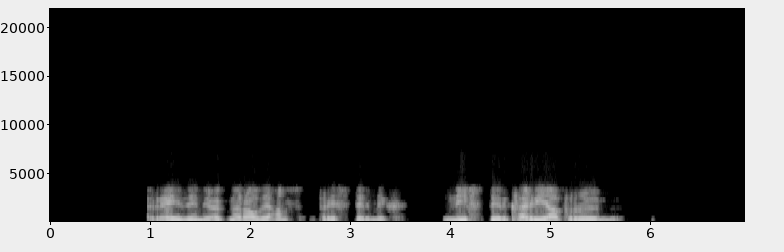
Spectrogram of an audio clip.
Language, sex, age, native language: Icelandic, male, 60-69, Icelandic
